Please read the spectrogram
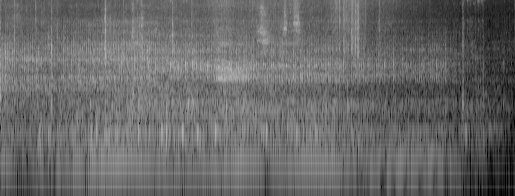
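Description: Safari vehicle's engine idling, a steady low hum that fades away near the end.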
